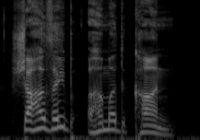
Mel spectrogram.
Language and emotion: Marathi, neutral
